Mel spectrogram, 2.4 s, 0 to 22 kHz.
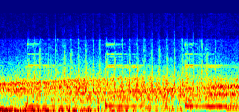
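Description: Loud intro music: a dense, rapid drum roll with a short ringing tone sounding again about every 0.8 seconds.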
